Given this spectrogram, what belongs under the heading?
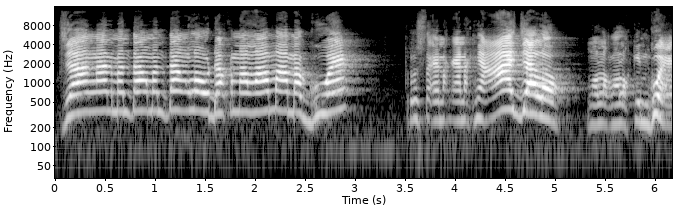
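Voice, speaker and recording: A woman playing a fiery, jealous wife in a sitcom, scolding and quick to anger. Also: very high-pitched, steady tone, pushed and bright, full character voice. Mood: indignant. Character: fiery jealous wife, sharp-tongued and loud. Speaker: office worker confronting her husband. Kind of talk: sitcom acting. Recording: noisy set with a laughing studio crowd.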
